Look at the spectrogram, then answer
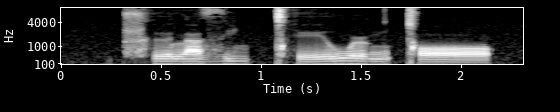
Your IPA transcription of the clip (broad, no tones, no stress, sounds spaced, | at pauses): ʈ͡ʂʰ ɘ l a z i ʎ ǀʰ e w ə˞ ŋ ǀ ɔ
